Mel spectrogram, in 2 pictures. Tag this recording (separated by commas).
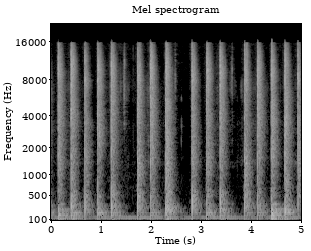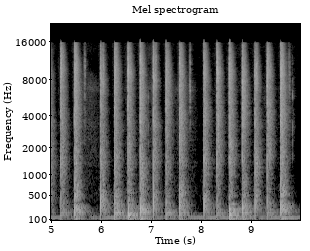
tap dancing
